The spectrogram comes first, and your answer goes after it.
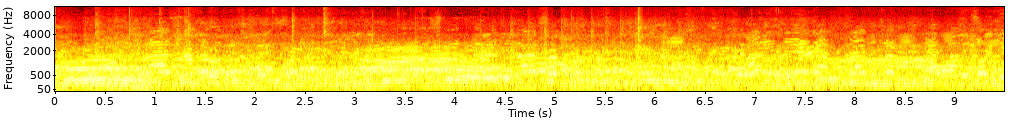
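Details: Bull calves, Friesian and crossbred, calling at the Ambari Haat livestock market in Dinajpur, Bangladesh, on 22 April 2024; a long arched moo opens, another swells near four seconds, over a constant din of market voices.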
